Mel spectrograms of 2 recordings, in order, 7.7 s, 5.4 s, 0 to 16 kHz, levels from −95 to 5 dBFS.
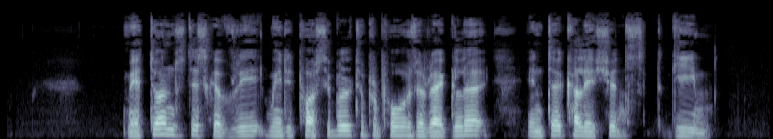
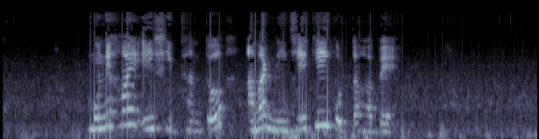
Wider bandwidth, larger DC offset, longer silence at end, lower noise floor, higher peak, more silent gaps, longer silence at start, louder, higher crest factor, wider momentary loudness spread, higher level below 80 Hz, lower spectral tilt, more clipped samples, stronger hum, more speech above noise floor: about the same, 10.5 kHz vs 11.5 kHz; neither; first, 0.65 s vs 0.05 s; first, -74 dBFS vs -55 dBFS; first, -2 dBFS vs -10 dBFS; neither; first, 1.25 s vs 0.3 s; first, -23 LUFS vs -28 LUFS; about the same, 22 dB vs 20 dB; about the same, 12 LU vs 10 LU; second, -58 dBFS vs -52 dBFS; about the same, -5 dB/octave vs -4 dB/octave; neither; neither; first, 51 dB vs 27 dB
